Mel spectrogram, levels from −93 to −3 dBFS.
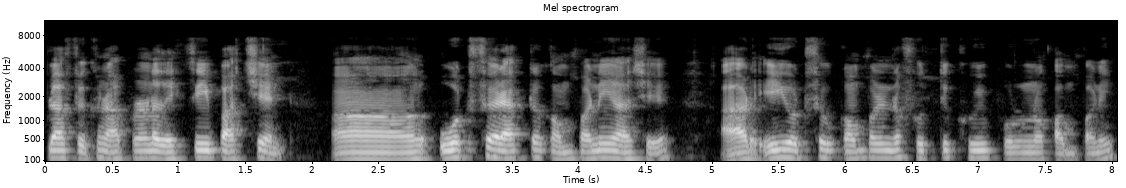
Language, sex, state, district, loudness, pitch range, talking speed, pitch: Bengali, male, West Bengal, Kolkata, -24 LUFS, 115-135 Hz, 165 wpm, 125 Hz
